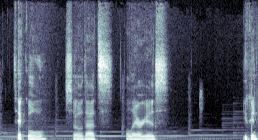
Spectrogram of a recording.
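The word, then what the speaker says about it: Tcl: you can choose between TC which I learned is pronounced tickle so that's hilarious you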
